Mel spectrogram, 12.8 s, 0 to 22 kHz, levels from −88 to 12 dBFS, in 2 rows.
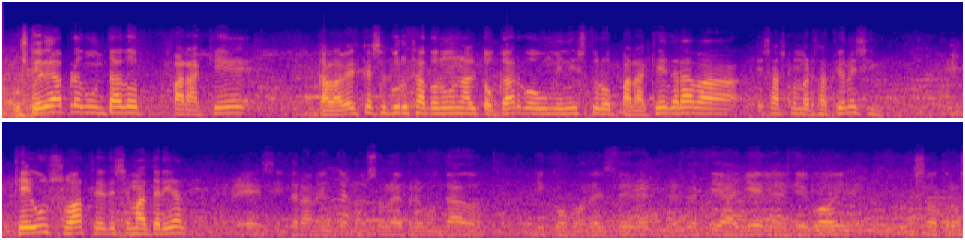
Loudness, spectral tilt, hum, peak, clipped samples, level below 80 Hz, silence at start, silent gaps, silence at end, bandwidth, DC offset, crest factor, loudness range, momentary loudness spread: -16 LUFS; -6.5 dB/octave; none; 0 dBFS; under 0.1%; -50 dBFS; 0 s; none; 0 s; 8 kHz; under 0.1%; 16 dB; 9 LU; 14 LU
